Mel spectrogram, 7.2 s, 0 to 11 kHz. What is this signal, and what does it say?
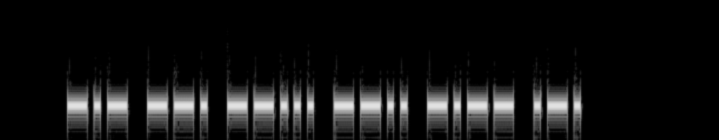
Morse code, heard as a keyed tone, about 18 wpm, 700 Hz. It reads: KG7ZYR
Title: Speed Racing - USA 2x3 Call Signs 15wpm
